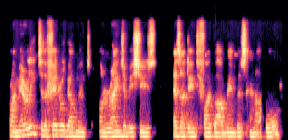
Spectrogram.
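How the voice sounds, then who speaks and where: Somewhat breathy and dark, mellow in tone, a man with a South African accent speaks at medium pitch and a fairly quick pace with fairly even intonation. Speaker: industry association chief executive. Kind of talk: interview. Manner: halting, frequent repetitions and fillers.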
